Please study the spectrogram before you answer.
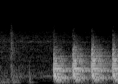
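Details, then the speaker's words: Expansion vessel on a hot water cylinder, meant to be charged to about 3 bar, tapped after refilling: four firm taps give a dull, solid thud instead of a hollow ring; waterlogged expansion vessel, before checking with a pump gauge. "you can hear it doesn't sound hollow, but the best way to check this is, we're getting our little pump, let's turn it on, and without setting it to anything, let's put this on here."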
